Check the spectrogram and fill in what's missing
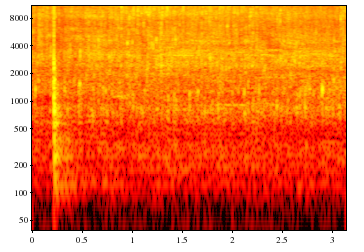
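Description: Water poured into a pot of pork curry, opening with a short knock and then a soft, continuous pouring and trickling that runs steadily to the end.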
